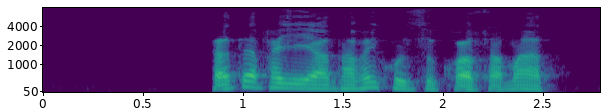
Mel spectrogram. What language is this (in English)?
Thai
